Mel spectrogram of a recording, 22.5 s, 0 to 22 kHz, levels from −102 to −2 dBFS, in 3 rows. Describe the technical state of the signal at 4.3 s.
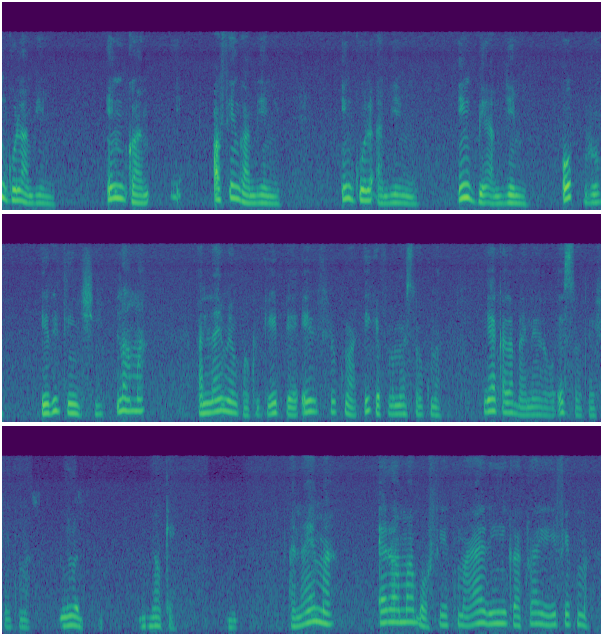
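At 4.3 s the speech comes through intact, with nothing beyond the ordinary coding character of the Opus call path it travelled through.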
